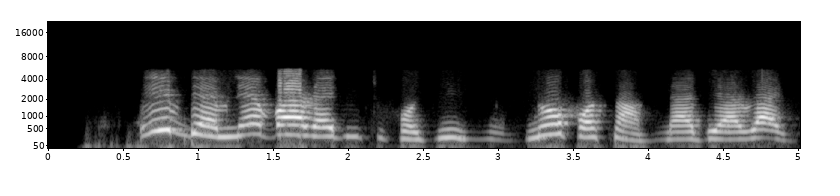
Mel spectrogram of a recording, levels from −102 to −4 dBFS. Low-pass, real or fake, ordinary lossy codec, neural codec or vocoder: 5.4 kHz; real; none; none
